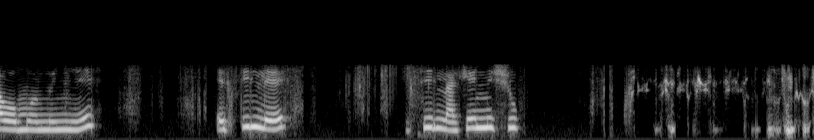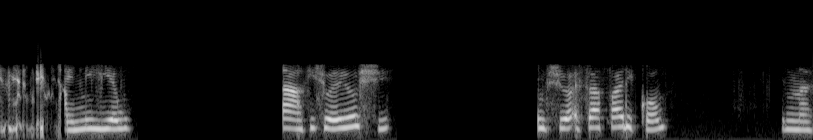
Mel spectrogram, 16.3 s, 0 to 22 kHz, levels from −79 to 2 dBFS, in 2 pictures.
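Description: From 6.32 to 8.84 s, a codec payload misread replaces the speech with garbled warble that barely tracks it. The fit points to octet-aligned AMR being unpacked as bandwidth-efficient. Unlike dropouts, the signal never goes silent; it stays wrong until the packing matches again.

At 10.88 s, after a pause of about 1.4 s, a clipped start after a pause swallows about 99 ms, so "kishooyo oshi" begins abruptly. The same happens at 13.44 s, losing about 89 ms after a similar pause. Unlike muted pauses, which only quiet the silence, here the sound's onset itself is missing.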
